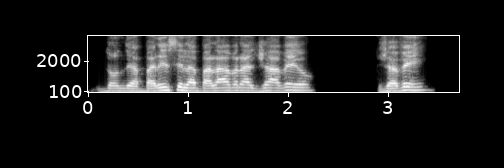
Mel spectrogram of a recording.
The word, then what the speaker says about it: Yahvé: Sí claro Ah okay sino que nosotros en español la W la pronunciamos B decimos yah no y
